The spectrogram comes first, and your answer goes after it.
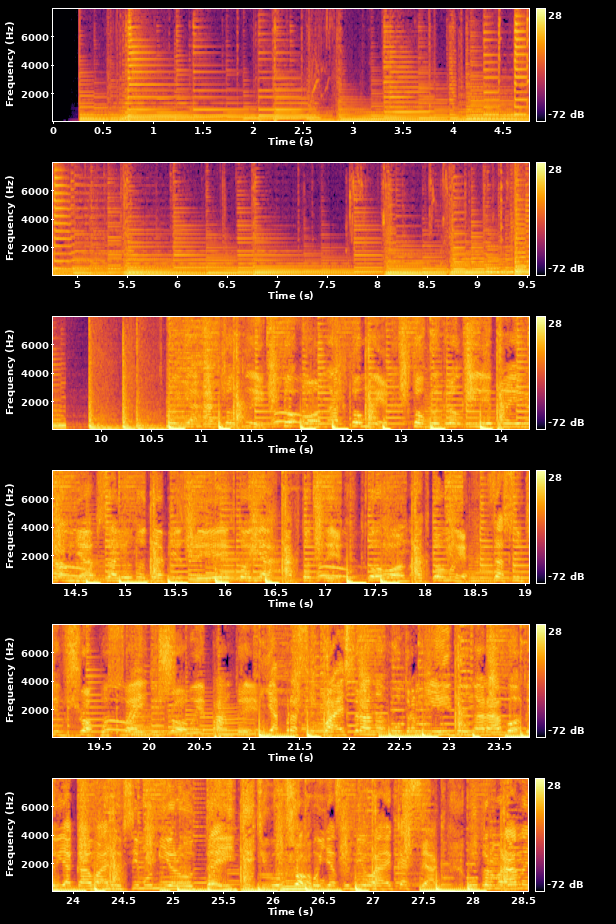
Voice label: battle rap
